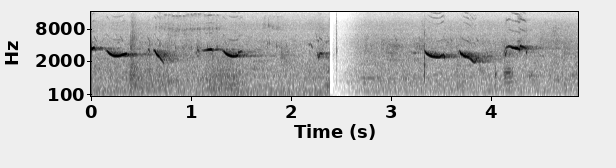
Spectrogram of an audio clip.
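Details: Common iora calling, with sharp whistled notes sweeping down from high to lower pitch, given in pairs and small groups separated by short pauses, plus a brief silent gap midway.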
